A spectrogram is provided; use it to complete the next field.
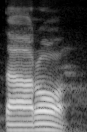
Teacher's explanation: تا زبر تا، را زبر را، تارا، تا بریک اور را کو پر پڑھیں گے۔ را کو پر اس لیے پڑھیں گے کہ را کے اوپر زبر ہے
